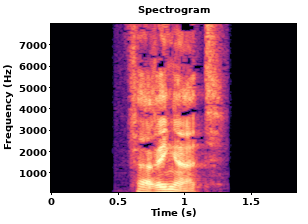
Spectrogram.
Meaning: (verb) past participle of verringern; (adjective) decreased, reduced; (verb) inflection of verringern: 1. third-person singular present 2. second-person plural present 3. plural imperative
- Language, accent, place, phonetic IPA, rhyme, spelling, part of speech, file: German, Germany, Berlin, [fɛɐ̯ˈʁɪŋɐt], -ɪŋɐt, verringert, verb, De-verringert.ogg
